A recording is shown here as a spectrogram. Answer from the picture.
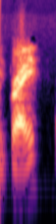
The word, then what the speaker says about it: Braithe: So Blaith, Blaith is that the new one? I, I do get like uh, uh, some interesting um, uh, pronoun- pronunciations um, of my name. Um, uh, but yeah, Blaze is new. That's uh, it's actually Brace.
